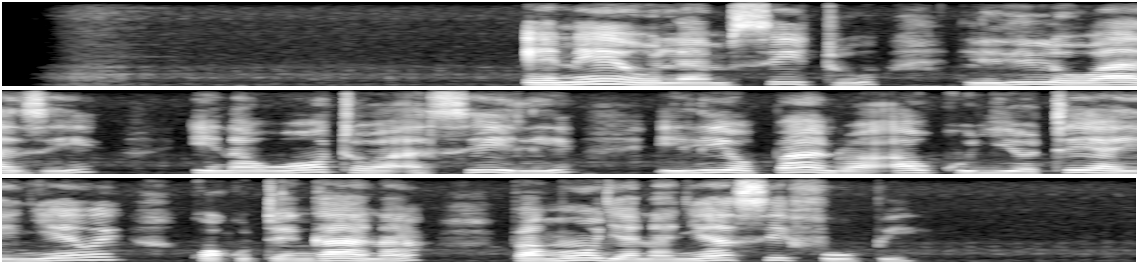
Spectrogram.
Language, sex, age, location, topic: Swahili, female, 25-35, Dar es Salaam, agriculture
